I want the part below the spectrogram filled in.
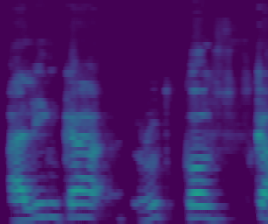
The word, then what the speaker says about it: Alinka Rutkowska: My guest today is Alinka Rutkowska.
